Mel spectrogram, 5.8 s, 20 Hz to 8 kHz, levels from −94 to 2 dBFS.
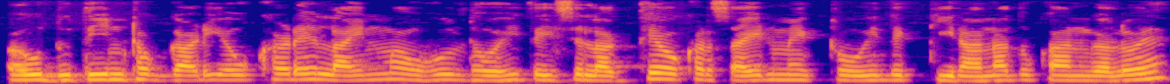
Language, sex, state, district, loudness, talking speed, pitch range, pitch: Chhattisgarhi, male, Chhattisgarh, Kabirdham, -15 LUFS, 245 wpm, 170-190 Hz, 175 Hz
